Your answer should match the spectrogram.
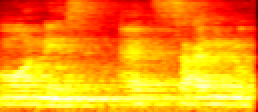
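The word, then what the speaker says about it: honest: ऑनेस्ट मैन, इसका हम ऑनेस्ट मैन नहीं बोलते, क्या बोलते हैं? ऑनेस्ट, एच साइलेंट होगा, ऑनेस्ट, सो साउंड आ रहा है अ का, सो एन ऑनेस्ट man, okay, alright.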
